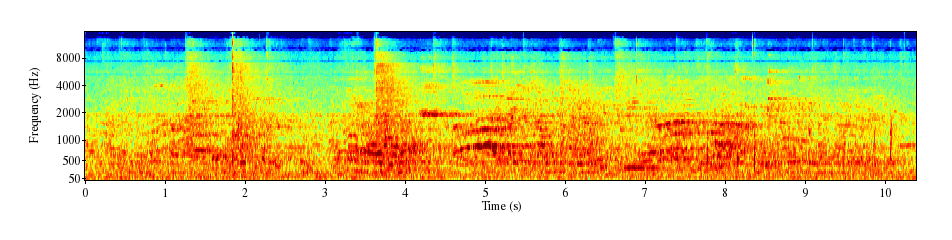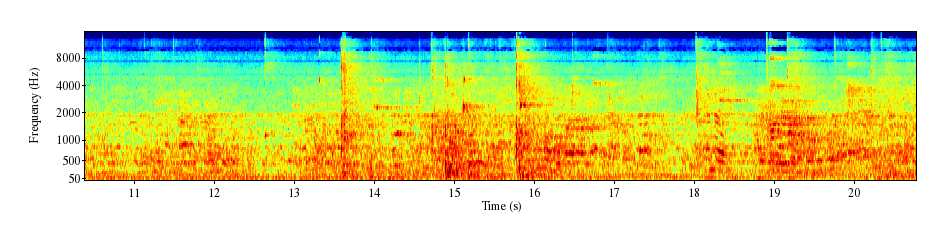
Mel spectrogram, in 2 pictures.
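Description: Badminton hall: sharp racket strikes on shuttlecocks, a few at a time with pauses between, echoing in a large hall over the chatter and calls of players and spectators.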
